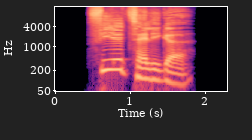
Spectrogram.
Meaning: inflection of vielzellig: 1. strong/mixed nominative/accusative feminine singular 2. strong nominative/accusative plural 3. weak nominative all-gender singular
- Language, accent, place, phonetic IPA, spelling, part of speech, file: German, Germany, Berlin, [ˈfiːlˌt͡sɛlɪɡə], vielzellige, adjective, De-vielzellige.ogg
